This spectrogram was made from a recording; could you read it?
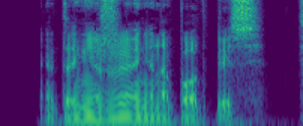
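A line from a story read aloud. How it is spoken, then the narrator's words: Quiet, not to be overheard. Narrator (Russian): тихо произнес Рома, чтобы Викмайер не слышал, что он говорит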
